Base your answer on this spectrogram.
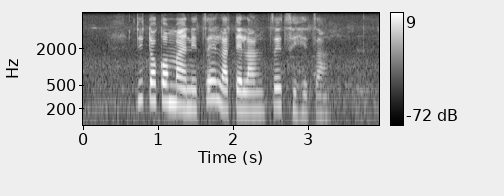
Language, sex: Southern Sotho, female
